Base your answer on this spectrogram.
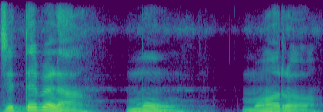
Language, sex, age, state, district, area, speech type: Odia, male, 18-30, Odisha, Rayagada, rural, spontaneous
